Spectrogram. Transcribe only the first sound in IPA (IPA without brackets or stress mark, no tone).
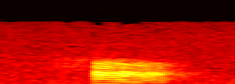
h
